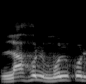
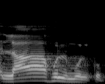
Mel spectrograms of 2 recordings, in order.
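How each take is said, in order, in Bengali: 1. প্রথম স্বরটি হ্রস্ব, টেনে বলা হয় না। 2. প্রথম স্বরটি টেনে আরও দীর্ঘ করে বলা হয়। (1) "এখানেও কোনো টান বা এমন কিছু নাই" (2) "লা লা এক আলিফ টেনে এবারে হুল মুলকু পরে"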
